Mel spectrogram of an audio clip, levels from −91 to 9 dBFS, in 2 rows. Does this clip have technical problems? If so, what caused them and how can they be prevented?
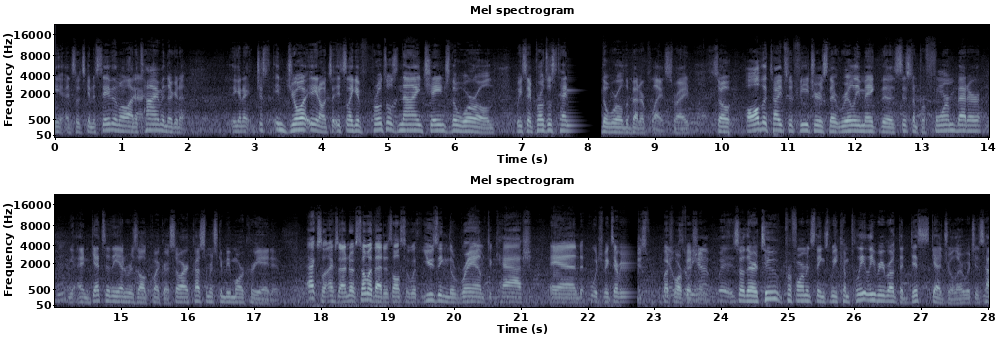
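Yes. The clip has two long network dropouts, at 7.69 to 8.20 s and 22.50 to 22.77 s. About 0.5 s and 0.24 s of audio never arrived, likely lost in transit. The receiver stretched the last sound into a fading buzz or hiss. In the first gap this gives way to about 0.22 s of silence, visible as a smeared, decaying band and then a blank column on the spectrogram and a flat waveform. The second gap fades without reaching silence. Adding jitter buffering and forward error correction on a more stable network connection would prevent this.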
